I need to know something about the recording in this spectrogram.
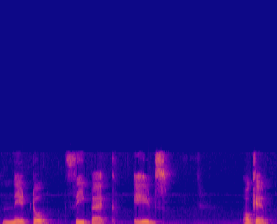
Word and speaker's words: CPEC: इसको हम CPEC नहीं कहते बल्कि CPAC कहते हैं, इसलिए ये एब्रीविएशन नहीं है बल्कि एक्रोनिम है।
